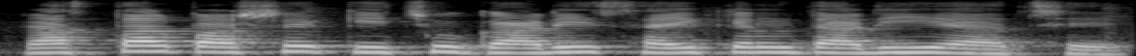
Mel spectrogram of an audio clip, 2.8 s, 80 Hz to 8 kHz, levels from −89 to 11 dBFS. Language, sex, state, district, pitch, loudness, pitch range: Bengali, female, West Bengal, Alipurduar, 220 Hz, -14 LUFS, 205-235 Hz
